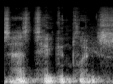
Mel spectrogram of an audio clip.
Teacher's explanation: There's so much stress that he puts on the word taken that it doesn't sound natural.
